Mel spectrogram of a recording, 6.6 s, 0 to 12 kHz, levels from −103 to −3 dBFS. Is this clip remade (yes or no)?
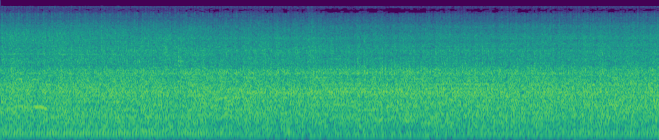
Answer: no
